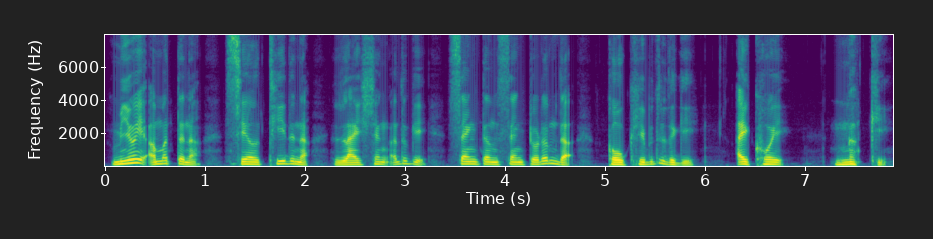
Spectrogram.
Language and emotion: Manipuri, surprised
